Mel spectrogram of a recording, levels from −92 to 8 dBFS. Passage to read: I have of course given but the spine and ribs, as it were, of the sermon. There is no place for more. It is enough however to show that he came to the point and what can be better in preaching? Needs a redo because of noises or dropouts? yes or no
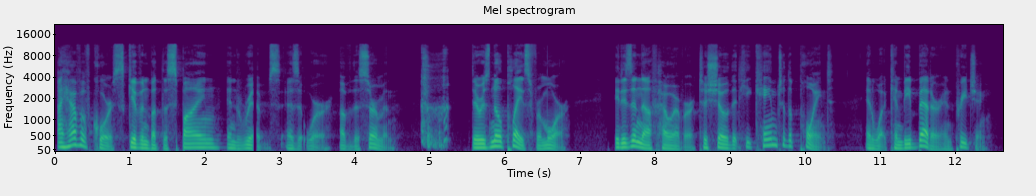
yes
